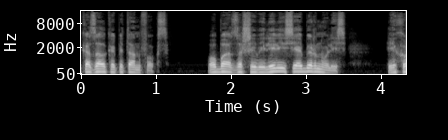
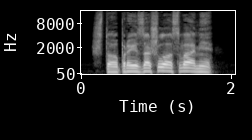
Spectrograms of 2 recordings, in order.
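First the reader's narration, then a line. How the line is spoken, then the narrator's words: Horrified shout. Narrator (Russian): закричал капитан Фокс в ужасе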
